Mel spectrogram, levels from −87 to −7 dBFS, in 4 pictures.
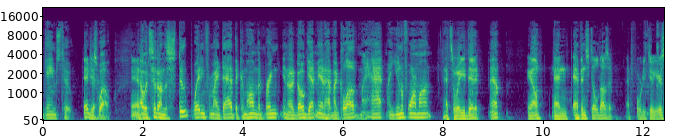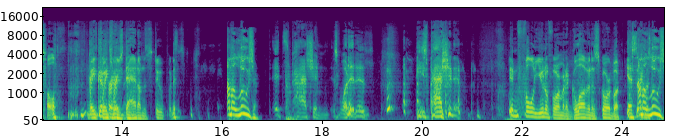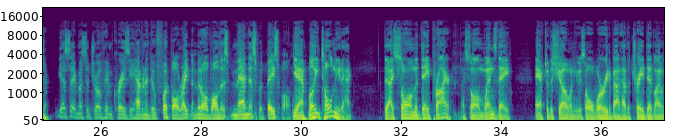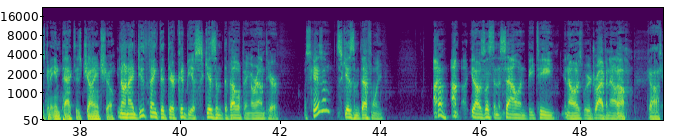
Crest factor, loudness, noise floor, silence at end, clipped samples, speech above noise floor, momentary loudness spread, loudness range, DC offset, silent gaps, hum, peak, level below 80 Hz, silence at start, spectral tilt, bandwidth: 14 dB; -18 LUFS; -60 dBFS; 0 s; under 0.1%; 43 dB; 11 LU; 4 LU; under 0.1%; none; none; -4 dBFS; -34 dBFS; 0 s; -5.5 dB/octave; 13.5 kHz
